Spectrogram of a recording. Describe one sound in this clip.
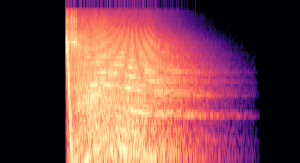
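A sports car engine revs loudly and fades away.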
